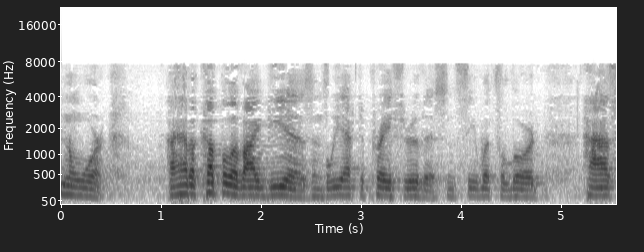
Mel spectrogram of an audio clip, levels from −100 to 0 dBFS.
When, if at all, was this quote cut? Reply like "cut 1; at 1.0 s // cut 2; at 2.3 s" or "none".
cut 1; at 1.0 s // cut 2; at 2.7 s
